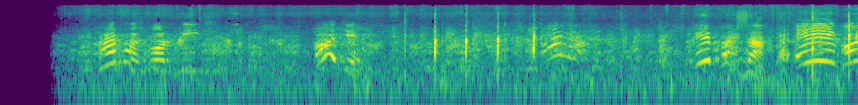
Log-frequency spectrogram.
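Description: Several dogs barking and yelping excitedly in short, high-pitched bursts, with a quick run of three sharp yips around the middle.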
